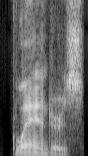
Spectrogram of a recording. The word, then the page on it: glanders: American English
